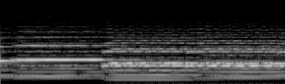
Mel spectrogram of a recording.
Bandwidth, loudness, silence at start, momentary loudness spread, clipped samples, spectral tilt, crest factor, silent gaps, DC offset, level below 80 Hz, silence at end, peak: 14 kHz; -20 LUFS; 0 s; 5 LU; under 0.1%; -2.5 dB/octave; 10 dB; none; under 0.1%; -72 dBFS; 0 s; -10 dBFS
